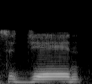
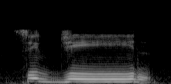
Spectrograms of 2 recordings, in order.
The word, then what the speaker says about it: سجين: في قوله تعالى أنهم مبعوثون سجين لا تأكل سجين هذه يعني صار فيها إمالة يعني في نطق الحرف صار فيه إمالة لا هذا اللي احنا نركز عليه سجين يعني نرخي الفك إلى أسفل وحتى يخرج الياء من جوف الحلق سجين هكذا.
